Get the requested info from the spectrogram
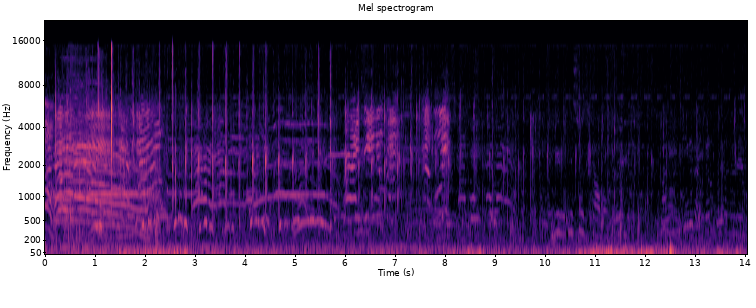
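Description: Spectators and players yelling and cheering a hit, with hand clapping, loudest over the first eight seconds and then dying down. A low wind rumble sits on the microphone throughout, and one sharp knock comes near the end.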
